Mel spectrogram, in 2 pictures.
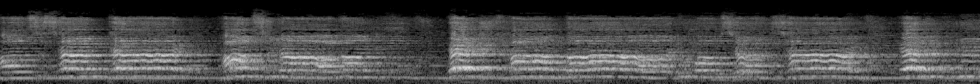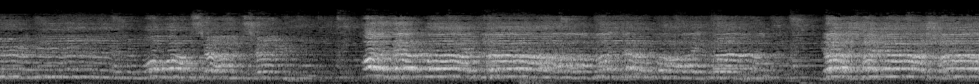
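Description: Live folk music: men singing in long phrases over long-necked lutes, amplified through a hall's sound system.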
